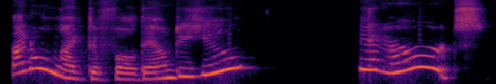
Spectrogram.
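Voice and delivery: hammed-up whiny hurt; mock hurt complaint. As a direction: play up the pain of a fall for a child. Grandma acting out falling pain.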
